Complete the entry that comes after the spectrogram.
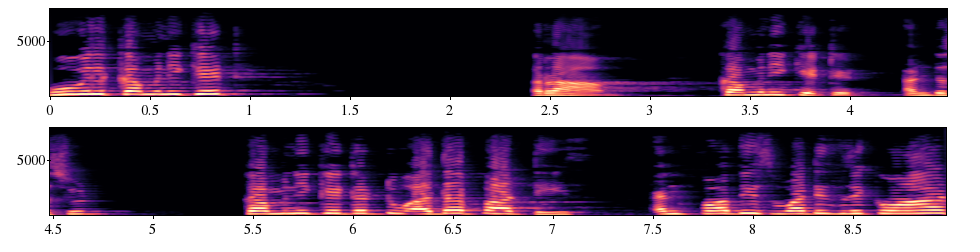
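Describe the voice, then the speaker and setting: With an Indian accent, the speaker moves at a moderate pace and leaves long, frequent pauses. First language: Marwari. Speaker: accounting teacher. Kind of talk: lecture. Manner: animated.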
